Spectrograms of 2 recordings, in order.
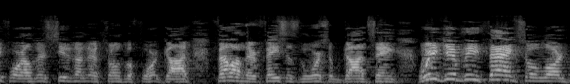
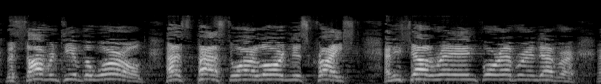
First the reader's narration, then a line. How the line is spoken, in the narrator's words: voices heard in heaven shouting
